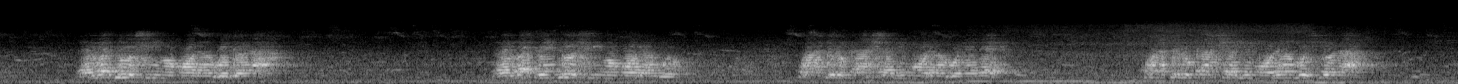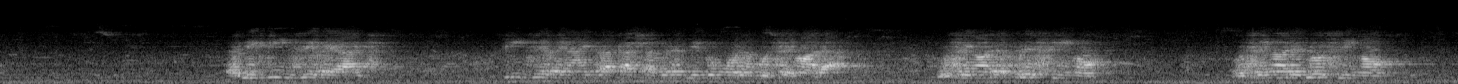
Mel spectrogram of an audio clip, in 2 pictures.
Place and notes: Aclimação, São Paulo - Seller from his truck announcing some strawberries
From the window of the flat, recording of a seller of strawberries above the park Aclimaçao, Sao Paulo.
Recorded by a binaural Setup of 2 x Primo Microphones on a Zoom H1 Recorder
